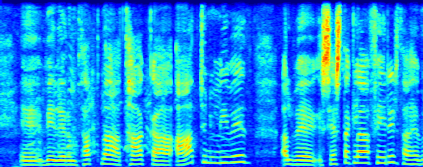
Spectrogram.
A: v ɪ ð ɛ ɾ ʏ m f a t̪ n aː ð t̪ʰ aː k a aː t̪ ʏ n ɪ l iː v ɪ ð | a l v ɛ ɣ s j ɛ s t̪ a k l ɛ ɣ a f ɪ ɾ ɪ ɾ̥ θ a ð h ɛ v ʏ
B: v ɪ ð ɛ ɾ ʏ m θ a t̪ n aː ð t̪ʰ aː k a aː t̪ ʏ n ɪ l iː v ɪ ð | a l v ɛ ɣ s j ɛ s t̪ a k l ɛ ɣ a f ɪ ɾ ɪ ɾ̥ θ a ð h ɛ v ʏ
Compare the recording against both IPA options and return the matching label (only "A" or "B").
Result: B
